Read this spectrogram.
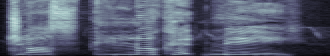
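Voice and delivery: high, loud, slow demand; proud insistent yell; triumphant shout. A narrator's reading. Boy showing the gardener he stands, shouting. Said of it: "he shouted up at Ben".

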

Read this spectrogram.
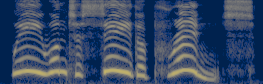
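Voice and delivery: high, loud shout; crowd shout. A narrator's reading. People waiting to see the prince, shouting. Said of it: "the people shouted".

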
